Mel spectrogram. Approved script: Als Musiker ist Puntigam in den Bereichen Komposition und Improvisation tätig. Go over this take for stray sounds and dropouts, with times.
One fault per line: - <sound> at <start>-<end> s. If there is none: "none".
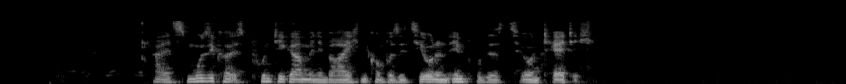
none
